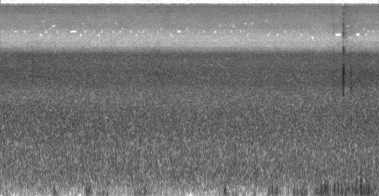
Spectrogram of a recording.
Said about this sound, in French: toutes ces vagues euh, qui viennent vers moi, qui apportent, qui viennent vers le rivage, vers la plage, qui viennent apporter quelque chose disparaître.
